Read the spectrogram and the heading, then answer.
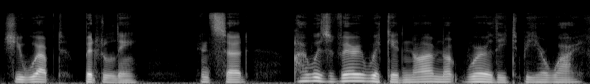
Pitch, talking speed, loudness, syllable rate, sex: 120 Hz, 185 wpm, -20 LUFS, 4.9 syllables/s, male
